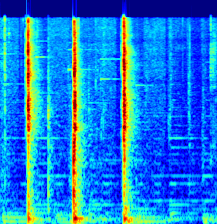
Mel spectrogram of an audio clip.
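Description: New plastic drive gear of a mini milling machine being tapped down onto its keyed shaft: three sharp taps about half a second apart, the last a little past the middle.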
